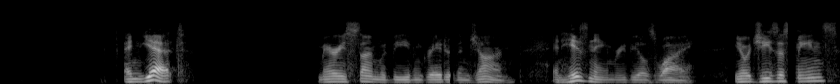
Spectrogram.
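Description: Lost AMR speech frames at 4.49 to 4.56 s, just after "would be even greater", and at 7.87 to 8.06 s: the decoder reuses the last good pitch and vocal tract settings with fading gain, so the sound drops to near silence within two frames instead of cutting off cleanly as a plain dropout would.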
